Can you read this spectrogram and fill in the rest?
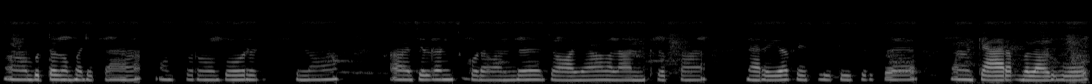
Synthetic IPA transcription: pʊt̪ːɐɣɐ̃mpɐɽɪp̪ːɛ̃ːɐpːɔɾʊ̃poːɾɐɽɪt͡ʃːt͡ʃːɪnaː | t͡ʃɪlɖɾɐnskuːɽɐʋɐnd̪ɯd͡ʒaːlɪjaːʋɐlaːnʈɪɾɯpːɛ̃ː | nɪɾɐjɐfɛsɪlɪʈːiːsɪɾɯkːɯ | kaːɾɐmbɐlaːɽɯʋõ

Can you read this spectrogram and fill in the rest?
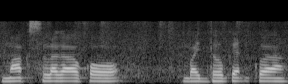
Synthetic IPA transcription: makslaɡawkɔ | bajd̪ʱːɔkɛtkuwa

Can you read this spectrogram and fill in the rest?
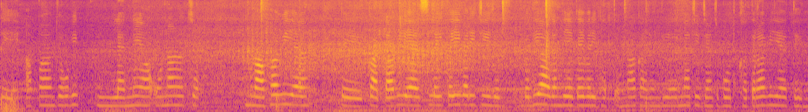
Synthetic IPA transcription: t̪eːaːpãːd͡ʒoːʋiː | lɛːneːãːʔʊnãːt͡ʃ | mʊnaːpʰaːʋiːɛːt̪eːkaːʈaːʋiːɛːɪsləiːkəiːʋaːɾiːt͡ʃiːz | bəlijaːd͡ʒə̃ːnd̪iːɦɛːkəiːʋaːɾiːkʰəɾt͡ʃənaːkəɾdənd̪iːɦɛːɪnãːt͡ʃiːzãːt͡ʃbɔːt̪kʰət̪ɾaːʋiːɛːt̪eː

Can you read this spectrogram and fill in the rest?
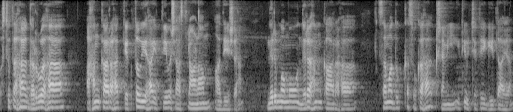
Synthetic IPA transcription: ɐst̪it̪ɐɦɐ̆ɡɐɾʋɐɦɐ | ɐɦɐŋkaːɾɐɦɐt̪jɐkt̪ɐʋjɐɦɐit̪jeːʋɐʃaːst̪ɾaːɳaːmaːd̪eːʃɐɦɐ̆ | niɾmɐmoːniɾɐɦɐŋkaːɾɐɦɐ̆ | sɐmɐd̪ukʰːɐsukɐɦɐ̆kʂɐmiːt̪iut͡ʃːjɐt̪eːɡiːt̪aːjɐ

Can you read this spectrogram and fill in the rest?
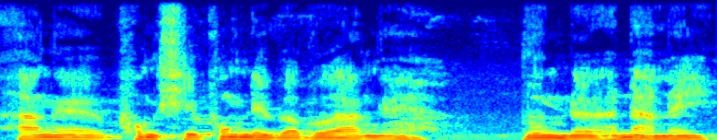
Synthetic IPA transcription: aŋɯpʰɔŋsepʰɔŋnɯjbabɯaŋɯ | buŋnɯhɯnanɯj

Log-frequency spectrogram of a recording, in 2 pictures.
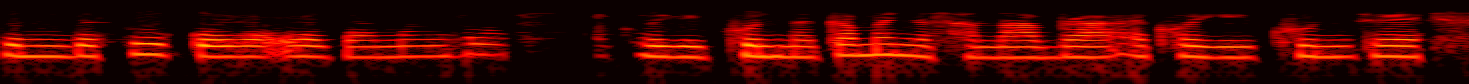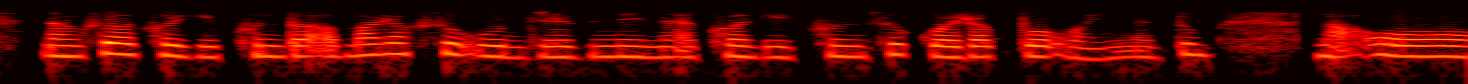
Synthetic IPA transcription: kʰunbɐsukojɾak̚ɾaɡanaŋsu | akʰojɡikʰunːɐkamajnɐsanabɾaakʰojɡikʰunsenaŋsuakʰojɡikʰundaʔmaɾak̚suʔudɾibəninɐakʰojɡikʰunsukojɾak̚pɐojnɐdumla̰ʔo

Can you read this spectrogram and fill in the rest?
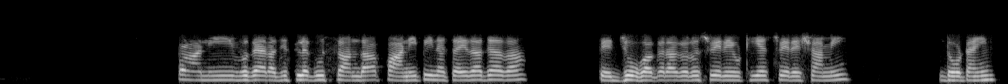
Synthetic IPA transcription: paːniːʋəɡɛːɾaːd͡ʒɪt̪ʰlɛːɡʊsːaːnd̪aːpaːniːpiːnaːt͡ʃaːiːd̪aːd͡ʒaːd̪aː | t̪eːd͡ʒoːɡaːkəɾaːkəɾoːsʋeːɾeːʊʈʰiːɛːsʋeːɾeːʃaːmiː | d̪oːʈaːiːm

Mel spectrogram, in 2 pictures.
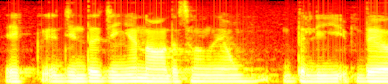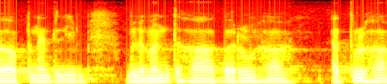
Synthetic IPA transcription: ɪkd͡ʒɪnd̪aːd͡ʒəɪjãːnãːd̪əsãd̪eũːd̪əliːd̪eəpneːd̪əliːbəlʋənt̪ɦaːbəɾunɦaː | ət̪ʊlɦaː

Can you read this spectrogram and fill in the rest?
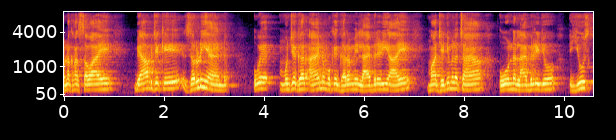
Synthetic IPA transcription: ɦʊnəkʰãːsɐʋaːɦe | ɓijaːbɪd͡ʑeːkezɐɾuːɾiaːɦɪnɪ̆ | ʊɦemʊ̃ɦɪ̃ɲd͡ʑeɡʱɐɾaːɦɪnɪ̆mũːkʰeɡʱɐɾəmẽlaːɪbɾeːɾiaːɦe | mãd͡ʑeːɗij̃mlat͡ɕaːɦjãʊɦoʊnəlaːɪbɾeːɾid͡ʑoː | juːz

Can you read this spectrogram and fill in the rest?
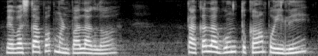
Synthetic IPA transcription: ʋjəʋəst̪ʰapəkm̤əɳpalaɡlɔ | t̪akalaɡuːnt̪ukãpəjlĩ

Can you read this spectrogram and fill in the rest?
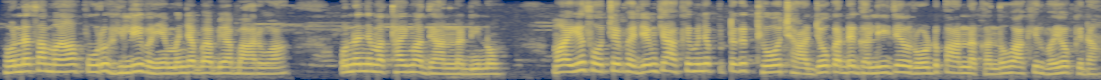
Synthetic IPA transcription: ɦʊnə̆sãmãpuːɾɦɪliʋɐiãmɐ̃ɦɪ̃ɲd͡ʑaɓɓijaɓaːɾoaː | ʊn̤ənɪ̆d͡ʑemɐt̪ʰaːimãd̪ʱjaːnːɐɗĩno | mãɪɦosoːt͡ɕẽpɐd͡ʑĩːmkiaːxɪɾmʊ̃ɦɲd͡ʑopʊʈːʊkʰet̪ʰijot͡ɕʰad͡ʑoːkɐɗɪ̃ɡʱɐlid͡ʑeːɾoːɖpaːɾnɐkɐ̃nd̪oaːxɪɾʋɐjokɪɗãː

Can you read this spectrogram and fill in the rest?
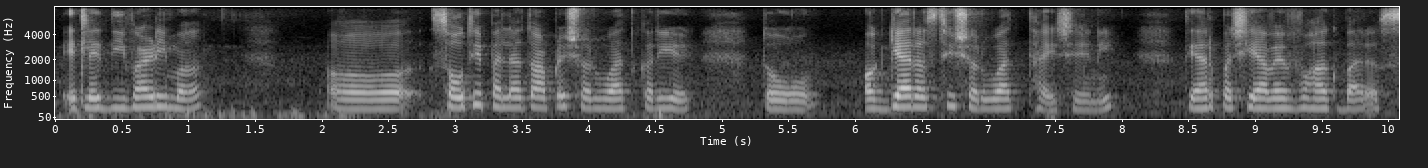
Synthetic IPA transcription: ḛʈled̪iʋaɽimã | səwt̪ʰipɛɦlat̪oapɽ̃eʃəɾuat̪kəɾije | t̪o | əɡjaɾəst̪ʰiʃəɾuat̪ʰːajt͡ʃʰeːni | t̪jaɾpət͡ʃʰiaʋeʋãɡbaɾə̰s

